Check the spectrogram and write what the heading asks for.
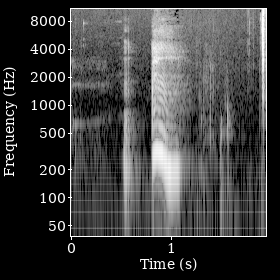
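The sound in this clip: A single loud, rasping throat clearing, briefly voiced with a falling tone, with a few faint short mouth and breath sounds around it.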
